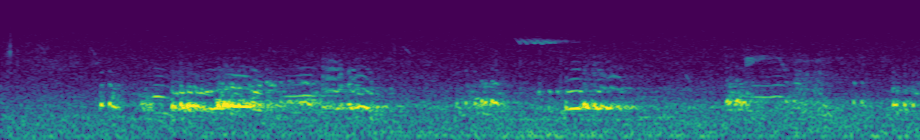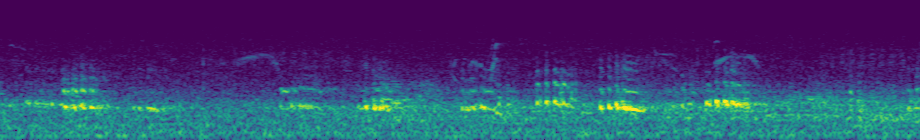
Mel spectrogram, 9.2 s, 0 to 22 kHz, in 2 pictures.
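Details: Common cranes passing on their February 2017 spring migration in Nouvelle-Aquitaine, France, give a dense chorus of resonant, rolling bugles, many birds calling at once in steady overlapping waves.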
